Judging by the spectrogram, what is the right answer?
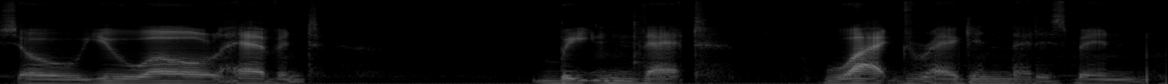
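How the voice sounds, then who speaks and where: A man puts on a growling character voice with a menacing tone and a very deep, low pitch. He speaks at a very slow pace. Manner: menacing, imposing.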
